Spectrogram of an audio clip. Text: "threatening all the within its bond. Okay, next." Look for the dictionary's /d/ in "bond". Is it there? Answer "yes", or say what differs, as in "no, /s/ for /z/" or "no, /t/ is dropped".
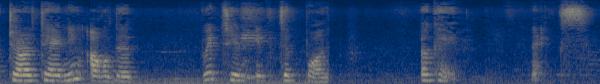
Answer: no, /d/ is dropped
